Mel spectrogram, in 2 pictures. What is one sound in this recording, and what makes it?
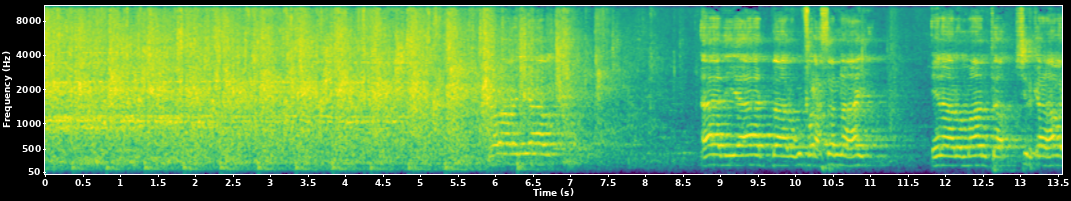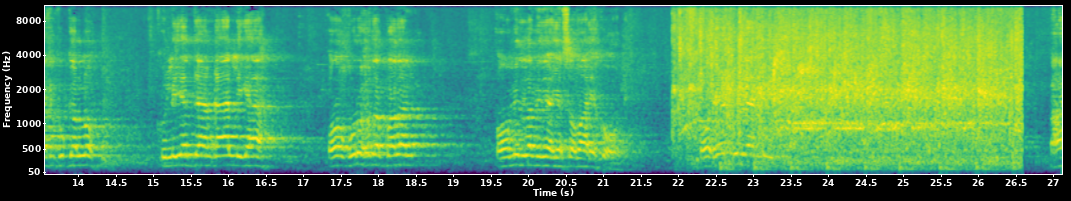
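An elderly man speaks loudly and firmly into a microphone, in short bursts with pauses.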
